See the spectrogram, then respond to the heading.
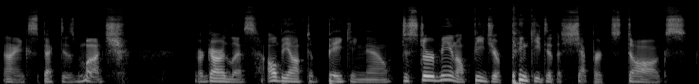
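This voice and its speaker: Villainous mother for a visual novel read by a man: stern, threatening, forceful delivery. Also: medium pitch, animated, moderate pace, no room sound, clean studio sound. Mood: stern, menacing. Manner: cold, threatening. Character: wicked, menacing adult woman, cruel adoptive mother.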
